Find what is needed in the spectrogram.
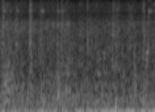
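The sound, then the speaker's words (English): A horse-drawn carriage rolls along with wheels rattling steadily, mixed with the faint clip-clop of hooves in a continuous, even texture without any voices. “We share glances and vacant stares as the wheels of the carriage rattle and roll.”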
